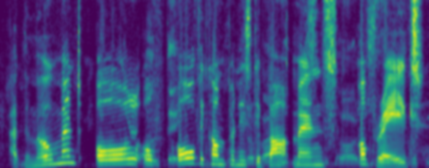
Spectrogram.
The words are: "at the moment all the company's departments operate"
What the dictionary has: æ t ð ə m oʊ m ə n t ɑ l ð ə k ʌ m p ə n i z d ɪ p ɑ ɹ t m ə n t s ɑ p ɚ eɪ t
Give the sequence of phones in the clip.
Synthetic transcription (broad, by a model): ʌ t ð ə m oʊ m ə n t ɑ l ð ə k ʌ m p ə n i z d ɪ p ɑ ɹ t m ə n t s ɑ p ɚ eɪ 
